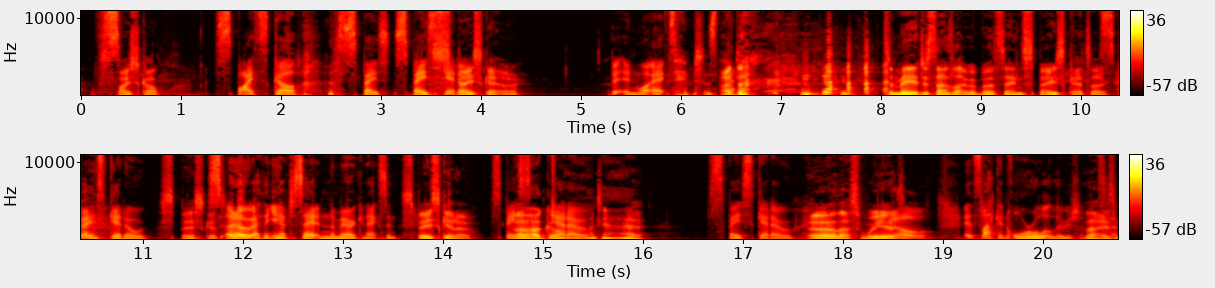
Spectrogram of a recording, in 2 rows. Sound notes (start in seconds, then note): 0.6 scottish accent; 6.5 laughs; 13.8 american accent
